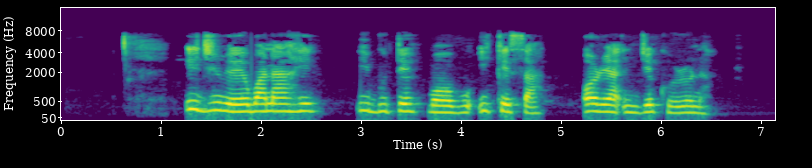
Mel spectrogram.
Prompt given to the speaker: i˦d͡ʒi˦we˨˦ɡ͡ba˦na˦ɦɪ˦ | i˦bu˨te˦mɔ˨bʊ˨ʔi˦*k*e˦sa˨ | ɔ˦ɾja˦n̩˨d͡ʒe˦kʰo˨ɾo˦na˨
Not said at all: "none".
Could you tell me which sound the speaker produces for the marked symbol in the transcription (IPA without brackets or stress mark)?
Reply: k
